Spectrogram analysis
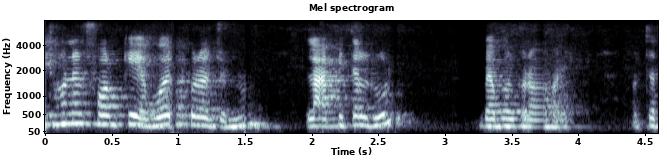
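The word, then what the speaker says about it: L'Hôpital: তারপর এসই ঠিক আছে অনেকের মনে হতে পারে হসপিটাল উচ্চারণ করা হয় লাপিতাল এখন রুল আমরা কখন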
